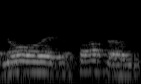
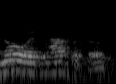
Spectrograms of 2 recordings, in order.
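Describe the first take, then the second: First: "apothem" as uh-POTH-um, slowly insisted; second-syllable stress. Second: "apothem" as AP-uh-thum, lightly mimicked correction; first-syllable stress. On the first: Retold or imitated. Math teacher correcting the speaker, "apothem" stressed on the second syllable. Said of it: "math teachers that are like". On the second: Other math teachers disagreeing, "apothem" stressed on the first syllable. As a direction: counter with the opening short a stressed in "apothem". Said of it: "and then some others like".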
